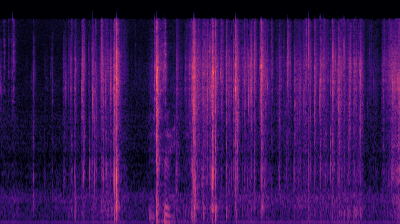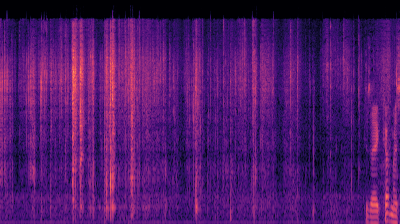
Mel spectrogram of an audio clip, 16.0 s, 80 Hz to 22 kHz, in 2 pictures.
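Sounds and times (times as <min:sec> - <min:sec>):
packing tape and cardboard tearing: 0:01.2 - 0:02.4, 0:03.1 - 0:16.0.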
